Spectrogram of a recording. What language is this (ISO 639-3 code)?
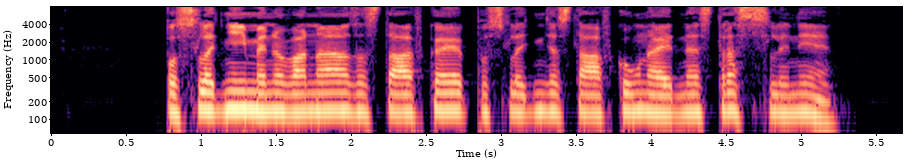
ces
